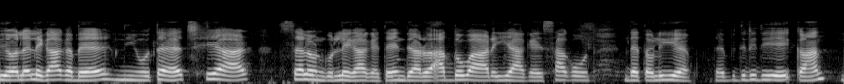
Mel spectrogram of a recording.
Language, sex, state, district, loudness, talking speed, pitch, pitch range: Chakma, female, Tripura, West Tripura, -14 LUFS, 170 wpm, 200 Hz, 190-210 Hz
